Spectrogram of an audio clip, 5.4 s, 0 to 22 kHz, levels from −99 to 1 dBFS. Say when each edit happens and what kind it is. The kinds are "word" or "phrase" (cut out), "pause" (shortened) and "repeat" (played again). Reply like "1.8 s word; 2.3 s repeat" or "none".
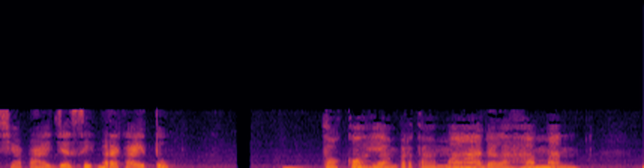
none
